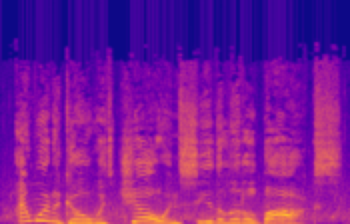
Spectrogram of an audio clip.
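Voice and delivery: put-on high, eager child; high-pitched little-boy wish; little boy Benny. A narrator's reading. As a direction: plead like a keen small boy.

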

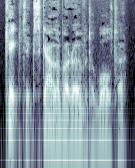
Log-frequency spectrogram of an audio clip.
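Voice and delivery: ordinary delivery, nothing marked

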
